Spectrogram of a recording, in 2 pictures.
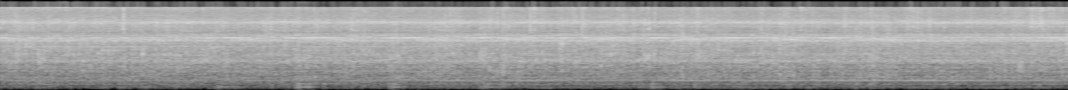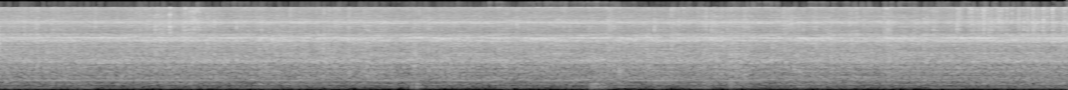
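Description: An electric mixer whirs steadily, beating egg batter for a steamed cassava sponge cake until it turns thick and stiff, a continuous motor hum with faint rhythmic ticks and no talking.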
